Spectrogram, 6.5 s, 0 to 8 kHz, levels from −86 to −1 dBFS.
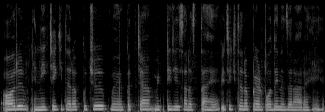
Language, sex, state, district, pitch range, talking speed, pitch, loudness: Hindi, female, Bihar, Begusarai, 195-220 Hz, 185 wpm, 205 Hz, -39 LUFS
